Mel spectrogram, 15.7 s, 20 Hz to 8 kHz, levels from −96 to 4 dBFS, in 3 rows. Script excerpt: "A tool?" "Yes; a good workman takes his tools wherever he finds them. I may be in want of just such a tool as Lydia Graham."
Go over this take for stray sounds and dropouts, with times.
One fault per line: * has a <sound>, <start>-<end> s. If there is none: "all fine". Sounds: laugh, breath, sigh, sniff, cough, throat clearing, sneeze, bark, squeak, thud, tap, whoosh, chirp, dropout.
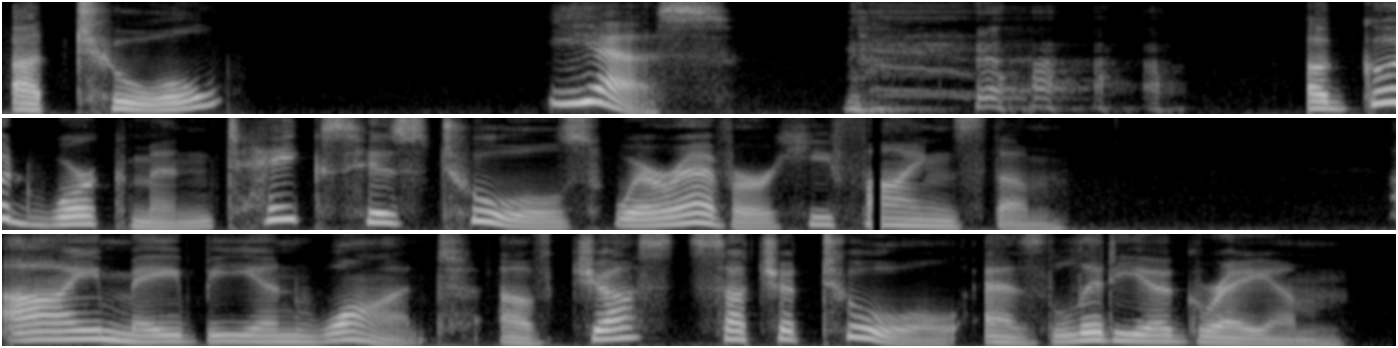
* has a laugh, 3.2-4.5 s
* has a dropout, 8.5-8.5 s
